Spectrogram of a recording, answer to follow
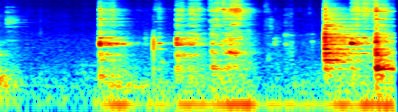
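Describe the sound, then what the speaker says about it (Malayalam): A pressure cooker is opened after its pressure has released, giving a few sharp metallic clanks and scrapes of lid and pot separated by quiet gaps, close and fairly faint. "പ്രഷർ പോയ ശേഷം തുറന്ന് നോക്കാം."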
